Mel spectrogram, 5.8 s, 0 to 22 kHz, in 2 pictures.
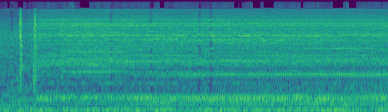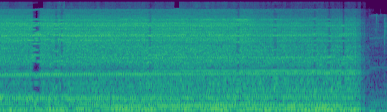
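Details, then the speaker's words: EL-11 / EL countertop freezer with thermostat wires bypassed and joined by wire nut: compressor starts immediately on power with a click, steady even hum with faint whine, then shuts off cleanly; running normally. "shown here is the compressor starting as soon as the freezers connected to power"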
